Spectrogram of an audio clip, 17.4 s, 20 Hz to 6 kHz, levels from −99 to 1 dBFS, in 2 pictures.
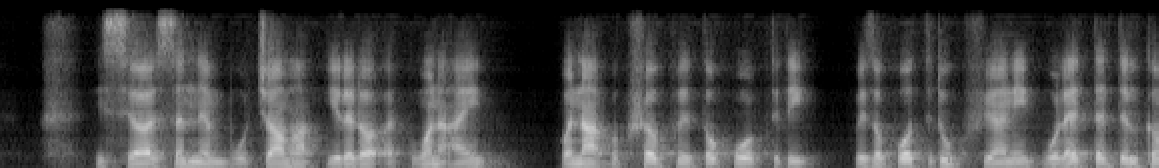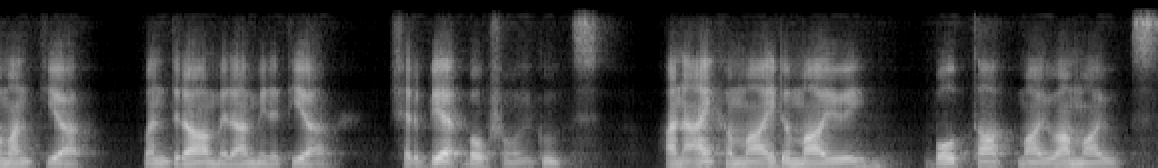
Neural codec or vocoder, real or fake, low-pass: codec, 16 kHz, 0.2 kbps, FocalCodec; fake; 5.4 kHz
